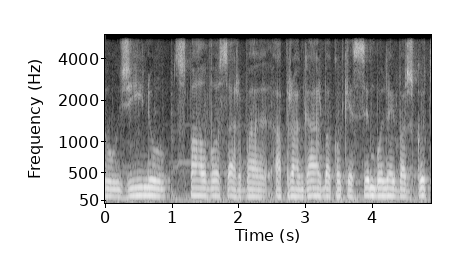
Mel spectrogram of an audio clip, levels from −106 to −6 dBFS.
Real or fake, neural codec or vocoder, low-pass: real; none; 5.4 kHz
